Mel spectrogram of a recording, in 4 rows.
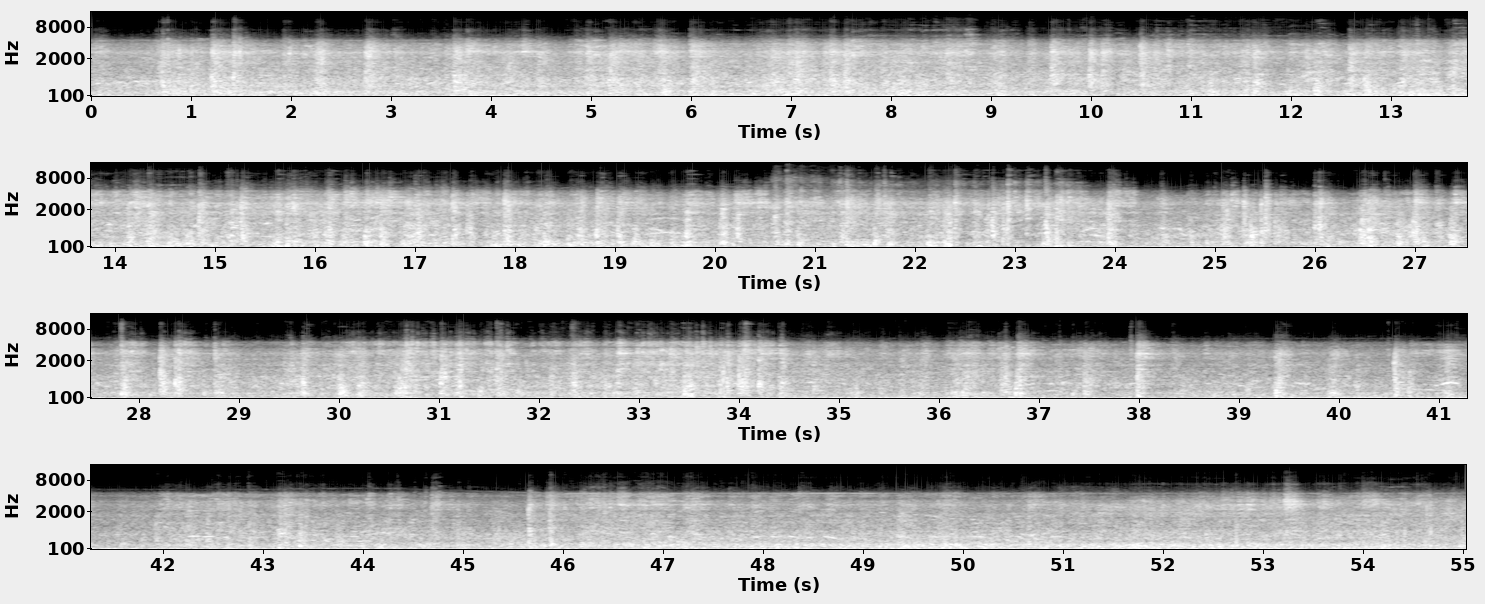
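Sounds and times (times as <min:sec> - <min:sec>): train running noise: 0:00.0 - 0:55.0
train wheels clattering over rails: 0:00.0 - 0:55.0.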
